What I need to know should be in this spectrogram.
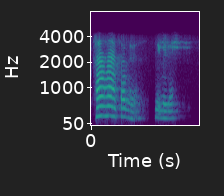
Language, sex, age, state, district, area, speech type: Hindi, female, 30-45, Uttar Pradesh, Varanasi, urban, conversation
